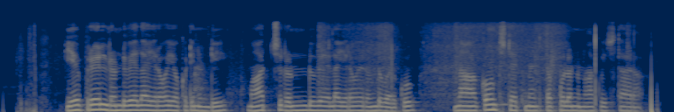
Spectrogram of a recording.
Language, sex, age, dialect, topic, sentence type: Telugu, male, 18-24, Southern, banking, question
